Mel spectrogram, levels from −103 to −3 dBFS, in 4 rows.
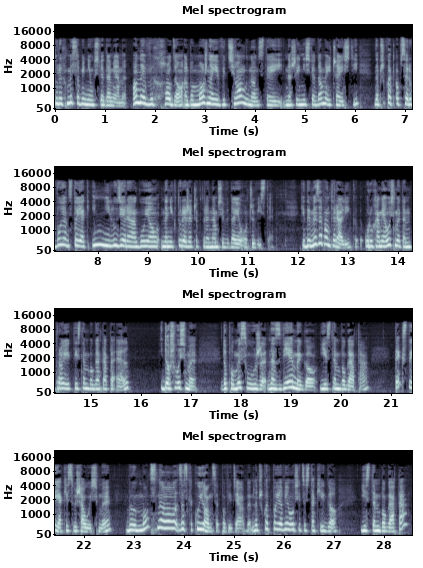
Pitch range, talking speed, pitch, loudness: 205-260 Hz, 135 wpm, 225 Hz, -17 LUFS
